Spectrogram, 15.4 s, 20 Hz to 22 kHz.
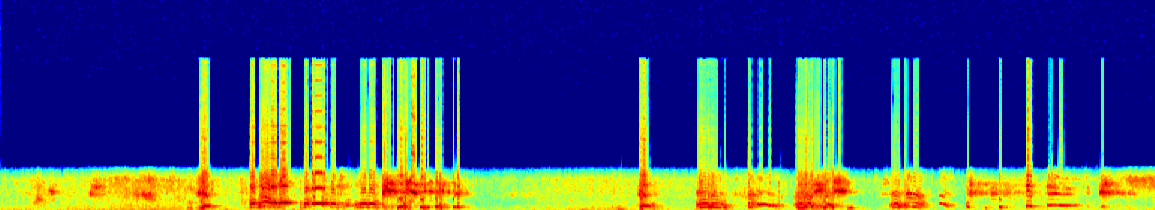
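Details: An adult's sudden sharp hiccups, answered by bursts of laughter from a 6-month-old infant; hiccups.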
